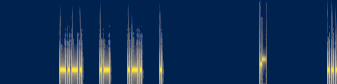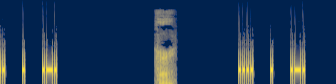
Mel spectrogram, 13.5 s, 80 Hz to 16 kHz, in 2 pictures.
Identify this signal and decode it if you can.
Morse code, heard as a keyed tone, about 30 wpm, spaced as for 17 wpm, 700 Hz. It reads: CARE HER HER
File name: Lesson 17f - Letter u - Words 30wpm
